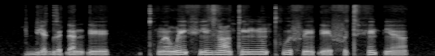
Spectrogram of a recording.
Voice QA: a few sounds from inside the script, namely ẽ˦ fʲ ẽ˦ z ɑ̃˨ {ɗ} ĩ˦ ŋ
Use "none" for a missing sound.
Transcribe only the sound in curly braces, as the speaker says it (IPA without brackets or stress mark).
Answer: t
